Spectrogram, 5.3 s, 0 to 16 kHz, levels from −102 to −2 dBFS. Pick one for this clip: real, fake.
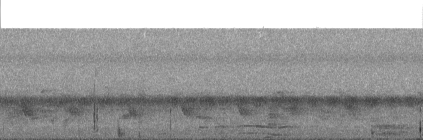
real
